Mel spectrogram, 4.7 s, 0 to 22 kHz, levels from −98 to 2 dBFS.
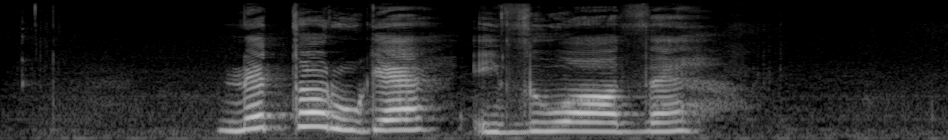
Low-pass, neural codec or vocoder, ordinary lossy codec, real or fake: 19.8 kHz; none; none; real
